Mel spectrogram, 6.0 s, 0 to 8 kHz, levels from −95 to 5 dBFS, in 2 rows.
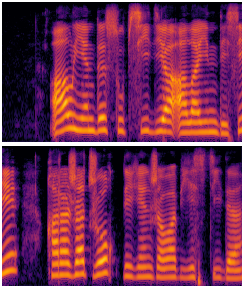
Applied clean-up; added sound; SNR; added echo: none; none; none; none.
